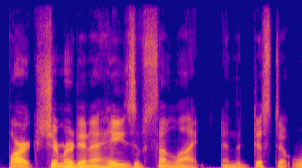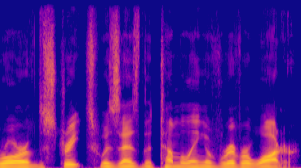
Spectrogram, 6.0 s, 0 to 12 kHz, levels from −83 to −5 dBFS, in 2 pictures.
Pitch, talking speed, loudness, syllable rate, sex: 115 Hz, 220 wpm, -20 LUFS, 5.2 syllables/s, male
